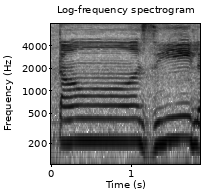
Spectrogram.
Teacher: تنزیل، نون ساکن کے بعد زا آیا ہوا ہے، زا حروف اخفا میں سے ہے تو نون ساکن کے اوپر ہم اخفا کریں گے، یعنی کہ نون کی آواز کو کسی حد تک چھپائیں گے بھی اور غنہ بھی کریں گے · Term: نون ساکن کا چھپانا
